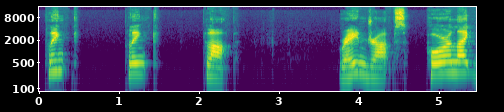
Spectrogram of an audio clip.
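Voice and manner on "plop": plain reading voice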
